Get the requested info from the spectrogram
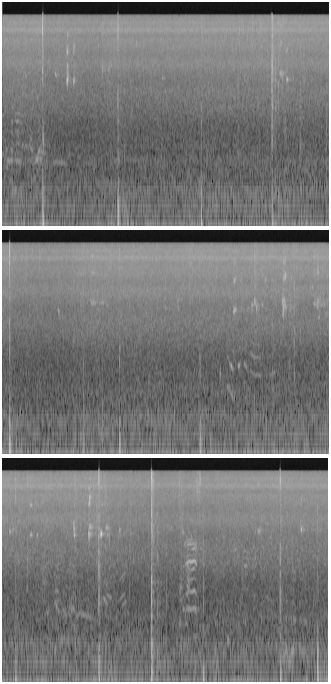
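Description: A volleyball being played back and forth: sharp single smacks of hands and forearms on the ball, every second or few, over a steady low background rumble. Players' voices call out now and then.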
